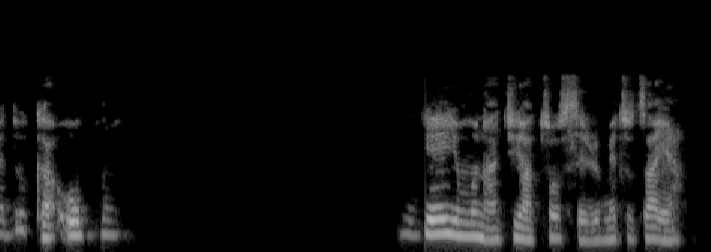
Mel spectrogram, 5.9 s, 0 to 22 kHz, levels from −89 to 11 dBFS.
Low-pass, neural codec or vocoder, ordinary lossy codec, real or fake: 7.2 kHz; vocoder, 24 kHz, 100 mel bands, Vocos; none; fake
